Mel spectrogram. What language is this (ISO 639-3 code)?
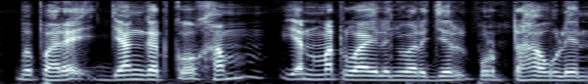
wol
